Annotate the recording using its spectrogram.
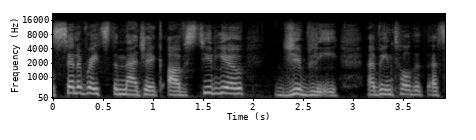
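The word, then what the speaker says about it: Ghibli: and this Festival celebrates the magic of Studio jibli I've Been Told that's how you say it cuz I'm like gibli gilby stud G Studio gilby the Beloved Animation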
